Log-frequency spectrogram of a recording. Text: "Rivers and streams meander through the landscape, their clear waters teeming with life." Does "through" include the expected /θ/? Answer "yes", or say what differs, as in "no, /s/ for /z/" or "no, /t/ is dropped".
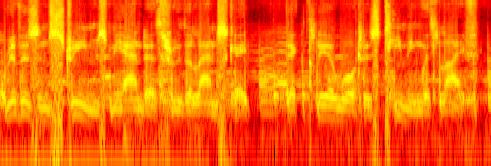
yes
